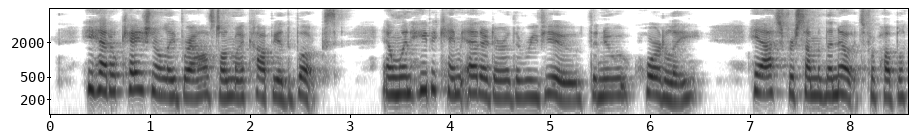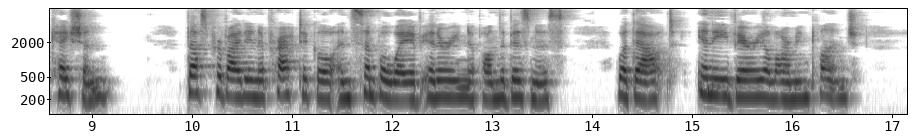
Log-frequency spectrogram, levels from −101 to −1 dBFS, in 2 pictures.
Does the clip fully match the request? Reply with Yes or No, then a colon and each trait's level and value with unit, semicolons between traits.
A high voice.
Yes: high, 230 Hz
